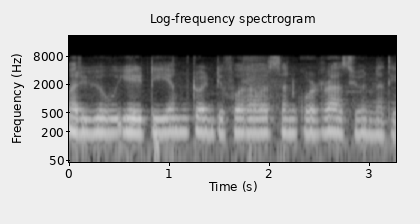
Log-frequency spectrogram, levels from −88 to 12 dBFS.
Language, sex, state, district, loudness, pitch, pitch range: Telugu, female, Andhra Pradesh, Guntur, -17 LUFS, 190 Hz, 185-190 Hz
